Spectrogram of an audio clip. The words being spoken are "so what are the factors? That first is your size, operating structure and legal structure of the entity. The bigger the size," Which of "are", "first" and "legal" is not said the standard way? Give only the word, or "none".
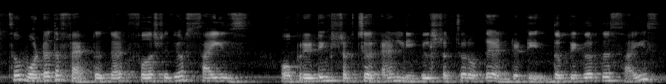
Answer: none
